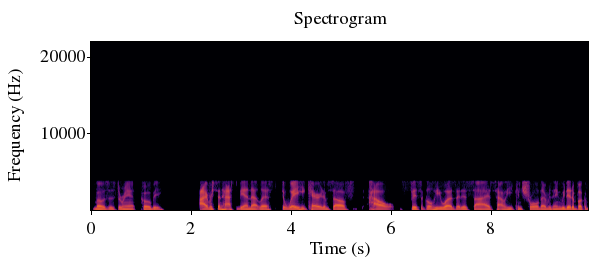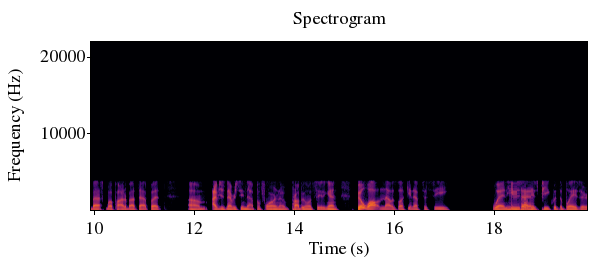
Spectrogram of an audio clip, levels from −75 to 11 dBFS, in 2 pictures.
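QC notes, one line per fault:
2.02–2.04 s, 3.58–3.60 s, 5.92–5.94 s, 10.08–10.12 s and 13.56–13.58 s, packet loss with pitch repetition: each spot has a brief held, slightly buzzy smear where the sound momentarily freezes on one tone. A single 20 ms packet went missing each time (40 ms, likely two packets, at 10.08 s), and the receiver bridged the hole by looping the last pitch period and fading it, so the gap is covered rather than heard as silence.
18.29–18.81 s, robotic sound from repeated short buffers: the sound turns into a rigid, metallic buzz locked at 100 Hz while still loosely tracking the speech, heard through the narrow telephone band of the G.711 line. The likely cause is audio arriving too seldom, with the software repeating a short chunk to fill time. A 100 Hz buzz fits a 10 ms buffer being replayed, and most of the real audio in that half-second is skipped.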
